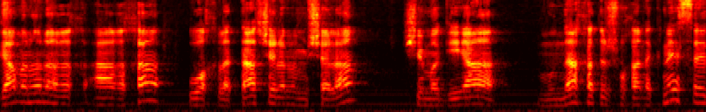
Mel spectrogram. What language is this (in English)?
Hebrew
